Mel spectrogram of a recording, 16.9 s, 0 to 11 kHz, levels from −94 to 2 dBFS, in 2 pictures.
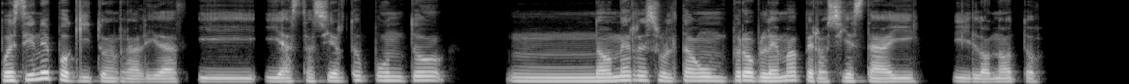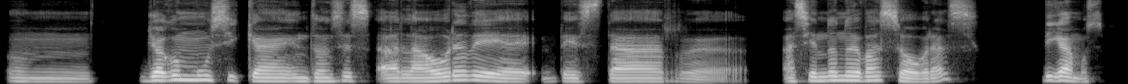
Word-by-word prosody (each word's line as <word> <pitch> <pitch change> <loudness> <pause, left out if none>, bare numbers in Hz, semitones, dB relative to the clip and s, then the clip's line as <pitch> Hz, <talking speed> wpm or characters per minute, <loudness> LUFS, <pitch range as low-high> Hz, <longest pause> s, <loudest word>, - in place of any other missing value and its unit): pues 160 0 +4
tiene 210 +6 +4
poquito 140 - -1
en 125 - -4
realidad, 120 0 -3
y 120 -1 -4
y 130 0 -1
hasta 130 +2 -4
cierto 140 +4 -2
punto, 160 0 -2 0.4
mm, 135 -1 -1
no 140 +1 +3
me 160 +3 +3
resulta 155 -3 -1
un 145 -2 0
problema, 155 +1 +3
pero 145 -6 0
sí 135 - +1
está 125 -2 +1
ahí, 120 0 -2 0.2
y 125 -3 -5
lo 115 -2 -1
noto, 120 -1 -4 0.7
mm, 120 -3 -7 0.4
yo 155 +2 +3
hago 165 +3 +5
música, 160 -6 +1
entonces, 135 +3 0
a 130 - +2
la 130 0 +2
hora 155 +6 +4
de 140 -9 +2
de 125 +2 -7
estar 125 0 0 0.9
haciendo 150 +5 +2
nuevas 160 -1 +3
obras, 125 - 0 0.4
digamos, 155 -7 +1
135 Hz, 135 wpm, -22 LUFS, 125-155 Hz, 0.9 s, hago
